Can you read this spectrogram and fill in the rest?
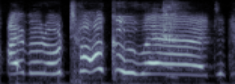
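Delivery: high, drawn-out gushing; mock overjoyed fan; excited squeal. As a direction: squeal it like a fangirl arriving. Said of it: "my first words were".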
